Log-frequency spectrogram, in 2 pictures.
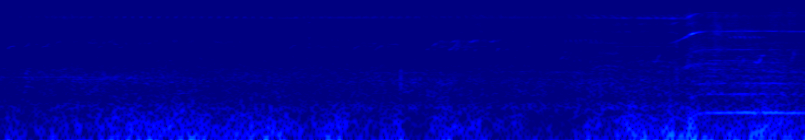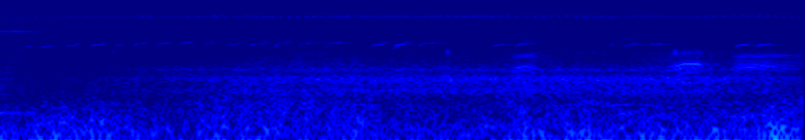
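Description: Wind buffeting the microphone as a low, uneven rumble, with birds chirping repeatedly in the background. About seven seconds in, a short tone rises and then holds for about a second and a half before cutting off.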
